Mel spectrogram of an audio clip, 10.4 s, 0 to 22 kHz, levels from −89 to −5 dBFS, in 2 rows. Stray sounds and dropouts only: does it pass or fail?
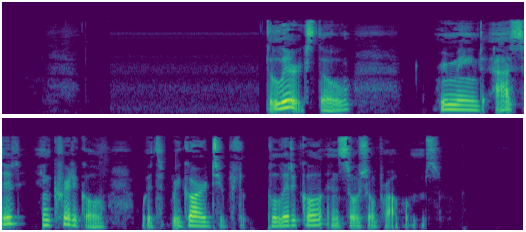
pass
